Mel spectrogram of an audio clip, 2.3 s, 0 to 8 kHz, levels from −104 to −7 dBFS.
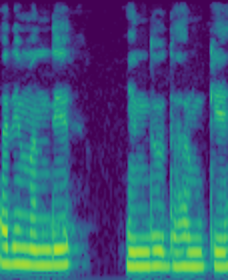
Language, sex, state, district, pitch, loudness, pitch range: Hindi, male, Bihar, Jamui, 160 Hz, -25 LUFS, 155-175 Hz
